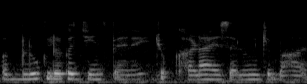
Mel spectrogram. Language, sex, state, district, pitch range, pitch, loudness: Hindi, female, West Bengal, Jalpaiguri, 225-245 Hz, 235 Hz, -34 LUFS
